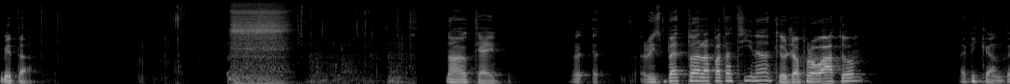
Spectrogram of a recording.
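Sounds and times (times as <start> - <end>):
speech: 0.0 - 0.4, 4.5 - 5.1, 5.7 - 8.7, 9.6 - 10.0
wet crunch of biting into a huge pickled cucumber: 1.4 - 2.1.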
